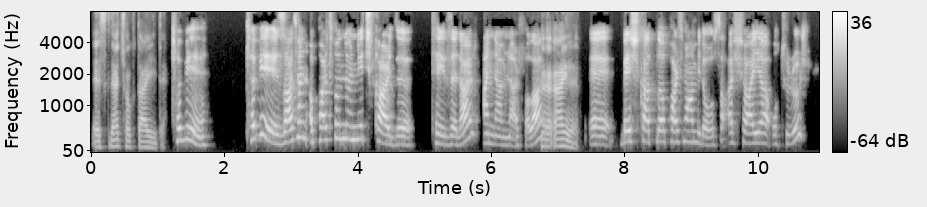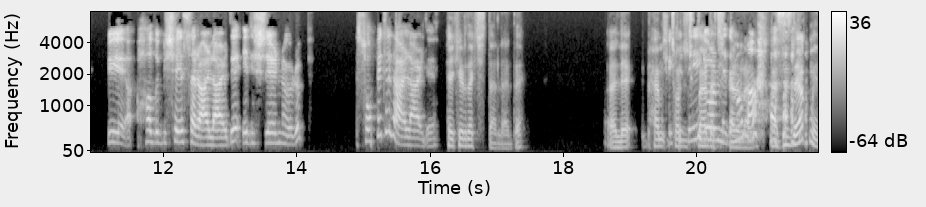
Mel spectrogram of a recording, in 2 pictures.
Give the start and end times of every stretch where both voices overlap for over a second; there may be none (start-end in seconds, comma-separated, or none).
19.5-20.9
